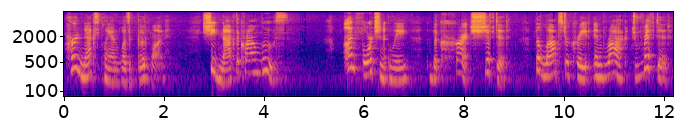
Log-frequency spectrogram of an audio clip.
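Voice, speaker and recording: A woman's voice: a little high, expressive, slow. A woman reading a children's picture book aloud as a storytime reader, with dramatic emphasis meant to engage young listeners.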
